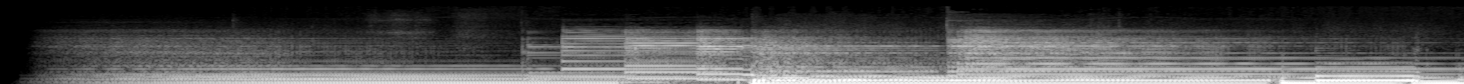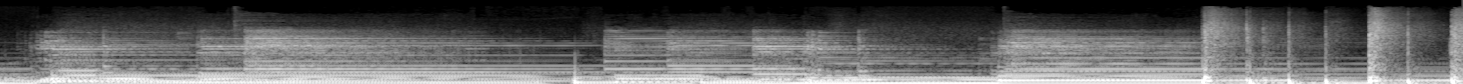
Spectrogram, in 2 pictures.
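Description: Live rock band's song intro: electric guitars play long held chords that fade in from silence and change every second or two. Drum hits come in near the end.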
